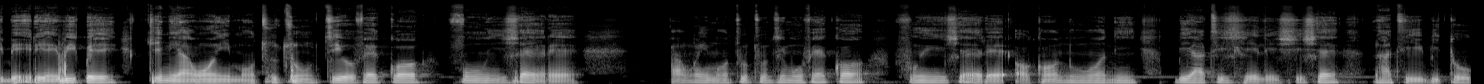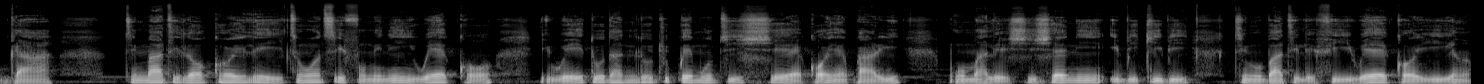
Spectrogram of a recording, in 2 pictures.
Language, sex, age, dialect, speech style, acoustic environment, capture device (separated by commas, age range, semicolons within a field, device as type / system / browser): Yoruba, male, 18-24, Nigeria - Nigerian Standard, focused, nature; appliances, mobile / Linux / Chrome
